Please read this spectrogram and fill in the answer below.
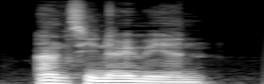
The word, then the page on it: antinomian: British English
